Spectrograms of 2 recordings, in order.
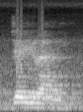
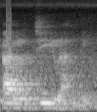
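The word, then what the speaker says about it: al-Jilani: Jilan itu nama daerahnya dari negeri Jilan bukan Jailani Bukan aljailani tapi aljilani itu cara bacanya yang tepat seperti itu kemudian karena Syekh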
